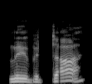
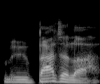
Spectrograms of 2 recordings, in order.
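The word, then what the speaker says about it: Mubadala: Dubai sovereign wealth fund which I've always called Muba should be called Mubada. In fact, they even ran campaigns to get people who weren't Arabic speaking to say it like that.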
